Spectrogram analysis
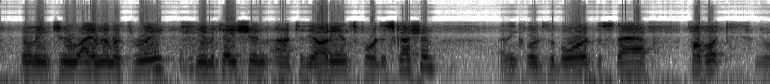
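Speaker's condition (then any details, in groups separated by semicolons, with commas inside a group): No condition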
